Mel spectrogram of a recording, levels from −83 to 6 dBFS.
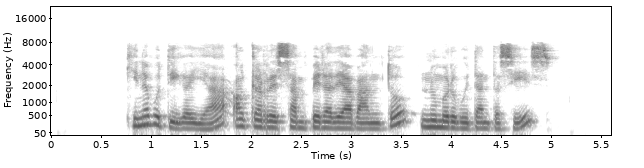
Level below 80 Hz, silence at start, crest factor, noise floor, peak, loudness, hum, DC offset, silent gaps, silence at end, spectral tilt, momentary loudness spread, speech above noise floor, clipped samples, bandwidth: -72 dBFS; 0.75 s; 18 dB; -88 dBFS; -14 dBFS; -31 LUFS; none; under 0.1%; none; 0.6 s; -4 dB/octave; 5 LU; 57 dB; under 0.1%; 8.4 kHz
